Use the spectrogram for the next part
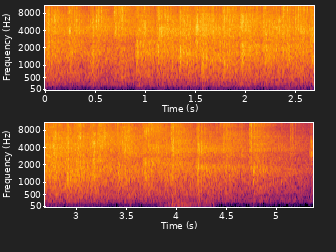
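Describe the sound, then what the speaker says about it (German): A live audience applauds to welcome a speaker onto the stage at a talk event. The clapping is dense and steady throughout, fading slightly toward the end, with no voices over it. "Ich glaube, einen Applaus hat sie jetzt schon verdient."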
